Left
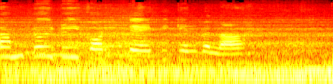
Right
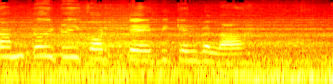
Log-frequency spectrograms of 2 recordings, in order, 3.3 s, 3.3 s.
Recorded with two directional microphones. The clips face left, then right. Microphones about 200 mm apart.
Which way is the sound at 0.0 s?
10° right (ahead or behind).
